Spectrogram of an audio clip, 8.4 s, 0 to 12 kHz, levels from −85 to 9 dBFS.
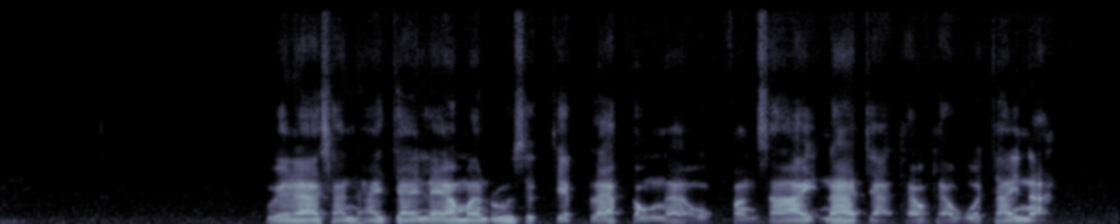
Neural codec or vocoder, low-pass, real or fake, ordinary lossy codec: codec, 24 kHz, 3.1 kbps, DualCodec; none; fake; none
